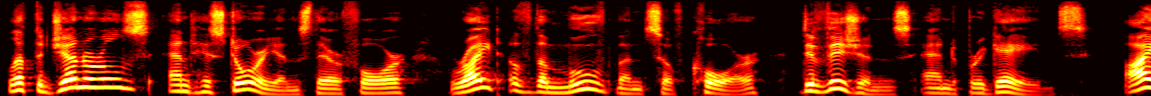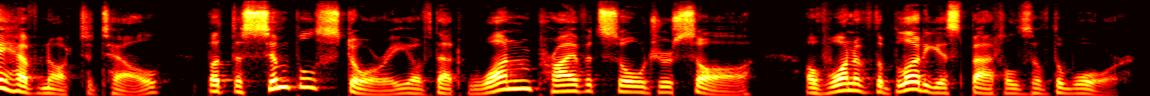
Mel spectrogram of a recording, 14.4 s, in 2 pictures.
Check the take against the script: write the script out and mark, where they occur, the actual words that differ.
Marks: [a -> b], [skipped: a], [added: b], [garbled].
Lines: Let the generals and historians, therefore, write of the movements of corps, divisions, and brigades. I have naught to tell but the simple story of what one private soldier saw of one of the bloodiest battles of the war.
Let the generals and historians, therefore, write of the movements of corps, divisions, and brigades. I have naught to tell but the simple story of [what -> that] one private soldier saw of one of the bloodiest battles of the war.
